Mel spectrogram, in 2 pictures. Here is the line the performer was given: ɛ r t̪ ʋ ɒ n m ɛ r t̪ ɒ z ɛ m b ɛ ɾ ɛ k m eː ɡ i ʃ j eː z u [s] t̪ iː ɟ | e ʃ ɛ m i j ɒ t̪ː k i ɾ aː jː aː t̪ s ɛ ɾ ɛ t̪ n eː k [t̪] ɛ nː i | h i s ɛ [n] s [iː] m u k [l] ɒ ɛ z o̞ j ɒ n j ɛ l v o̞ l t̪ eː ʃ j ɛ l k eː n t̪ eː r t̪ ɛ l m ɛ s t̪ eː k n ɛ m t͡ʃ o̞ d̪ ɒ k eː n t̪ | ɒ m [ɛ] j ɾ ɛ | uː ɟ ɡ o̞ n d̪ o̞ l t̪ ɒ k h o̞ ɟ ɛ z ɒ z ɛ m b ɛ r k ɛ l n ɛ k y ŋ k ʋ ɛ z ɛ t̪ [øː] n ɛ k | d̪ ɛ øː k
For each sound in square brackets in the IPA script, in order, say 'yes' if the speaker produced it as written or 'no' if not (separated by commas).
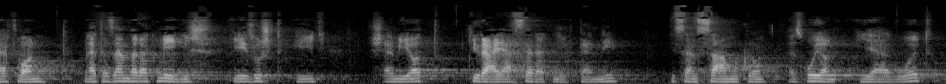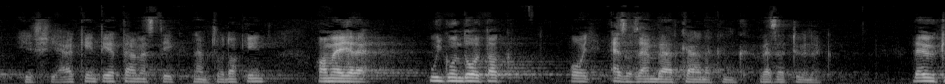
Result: no, yes, yes, no, no, yes, yes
